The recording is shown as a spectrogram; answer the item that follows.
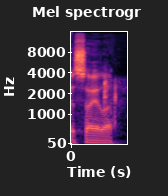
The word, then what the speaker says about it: Soila: Welcome to KLEAN Radio, Soila. Hi. Did I pronounce it correctly? Yes, Soila.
